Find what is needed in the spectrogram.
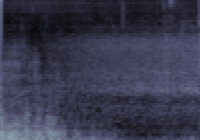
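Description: Wind buffeting the microphone: a low rumble that dies away about halfway through.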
